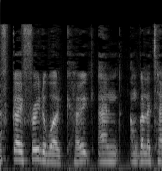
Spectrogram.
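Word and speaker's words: COAQE: And the word I use to remember these 5 points is coke. And not coke as in C-O-K-E. It's actually spelt quite weird. It's C-O-A-Q-E.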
